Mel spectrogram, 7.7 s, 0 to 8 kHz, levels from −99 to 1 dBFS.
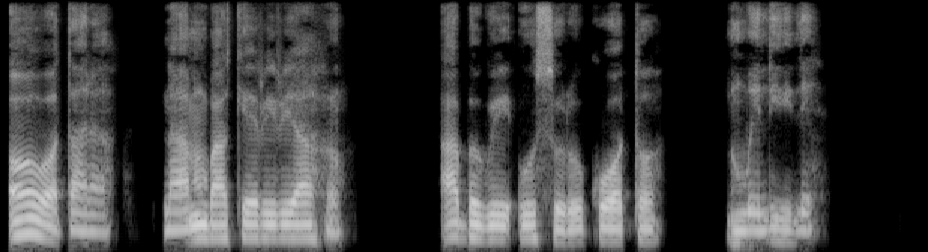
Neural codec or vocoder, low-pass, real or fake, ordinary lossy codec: codec, 16 kHz, 2 kbps, X-Codec, WavLM features, trained on Multilingual LibriSpeech; none; fake; none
